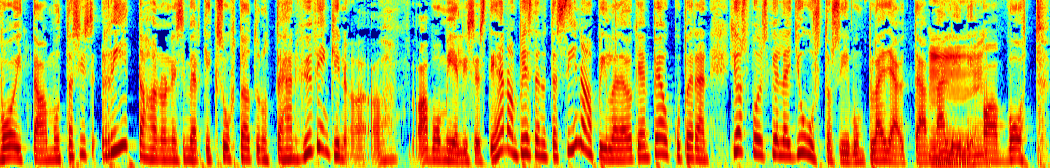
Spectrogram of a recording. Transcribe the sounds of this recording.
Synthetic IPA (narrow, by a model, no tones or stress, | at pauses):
ʋoit̪ːɑːmmut̪ːɑsiːsriːt̪ːɑhɑnonesimerkikssuht̪ɑut̪unut̪t̪æhænhyʋiŋkin | ɑ̰ʋomielisest̪ihænompist̪ænyet̪ːæsinɑpilːɑjɑoikeːmpeukːupeɾænjosʋoisʋielæjuːst̪osiːʋumplæjæyt̪ːæːʋʋælinḭʔɑʋot̪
